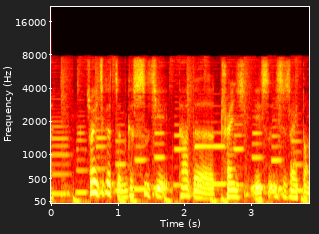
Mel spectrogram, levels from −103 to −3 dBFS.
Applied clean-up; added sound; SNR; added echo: none; Wind instrument, woodwind instrument + Drum / Drum kit; 8 dB; none.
